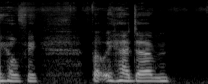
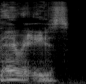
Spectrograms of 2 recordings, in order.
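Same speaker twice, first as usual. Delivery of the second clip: spooky, eerie, cackling storybook witch voice; 7 semitones lower than usual. Retelling how mum found lost things: imitating mum's witch voice. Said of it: "She used to have this witch voice".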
